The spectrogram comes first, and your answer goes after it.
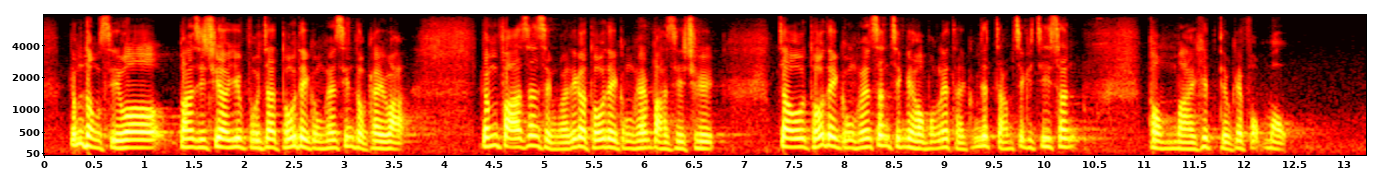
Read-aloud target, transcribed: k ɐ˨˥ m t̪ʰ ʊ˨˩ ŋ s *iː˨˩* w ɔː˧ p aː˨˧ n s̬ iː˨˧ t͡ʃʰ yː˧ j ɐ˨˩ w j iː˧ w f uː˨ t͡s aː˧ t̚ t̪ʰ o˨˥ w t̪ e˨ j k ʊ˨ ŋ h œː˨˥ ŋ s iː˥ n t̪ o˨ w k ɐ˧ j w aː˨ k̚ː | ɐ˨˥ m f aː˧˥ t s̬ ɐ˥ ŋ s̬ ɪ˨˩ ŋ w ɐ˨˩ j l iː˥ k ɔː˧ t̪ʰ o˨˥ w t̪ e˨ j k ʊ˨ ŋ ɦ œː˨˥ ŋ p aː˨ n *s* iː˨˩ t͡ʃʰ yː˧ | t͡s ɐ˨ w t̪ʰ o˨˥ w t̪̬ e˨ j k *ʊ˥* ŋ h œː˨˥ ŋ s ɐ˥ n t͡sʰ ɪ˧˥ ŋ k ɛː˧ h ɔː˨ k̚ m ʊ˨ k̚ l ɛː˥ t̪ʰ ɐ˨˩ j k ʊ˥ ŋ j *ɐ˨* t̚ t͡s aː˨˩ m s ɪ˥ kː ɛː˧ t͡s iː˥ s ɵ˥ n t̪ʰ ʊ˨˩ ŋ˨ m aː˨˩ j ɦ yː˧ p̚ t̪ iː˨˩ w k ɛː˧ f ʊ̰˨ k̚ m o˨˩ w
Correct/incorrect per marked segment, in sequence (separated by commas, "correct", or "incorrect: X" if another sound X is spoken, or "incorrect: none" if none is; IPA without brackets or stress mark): correct, correct, incorrect: ʊ˨, incorrect: ɐ˥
